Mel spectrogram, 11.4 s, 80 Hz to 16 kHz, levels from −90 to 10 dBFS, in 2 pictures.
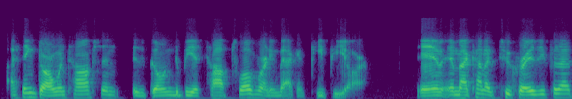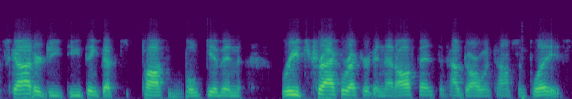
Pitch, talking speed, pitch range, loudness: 120 Hz, 235 wpm, 115-130 Hz, -23 LUFS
